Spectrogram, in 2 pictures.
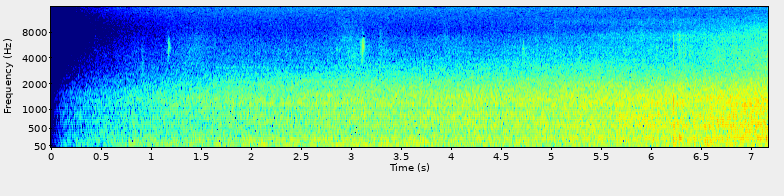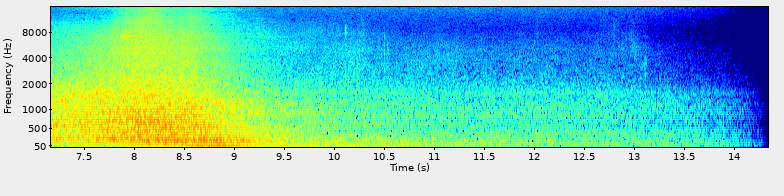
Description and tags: Car by slow DonFX
car by pass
